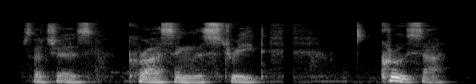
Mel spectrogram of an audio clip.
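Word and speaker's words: cruza: as crossing the street Kusa remember the Z is pronounced like an S Kusa is studia EST studia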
